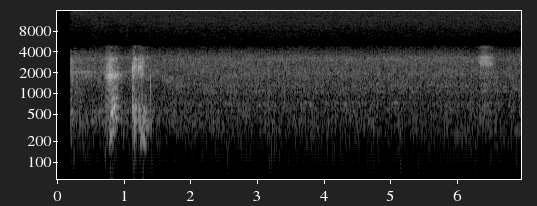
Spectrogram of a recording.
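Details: Two short, sharp cough bursts close together, then a faint third one, from a cat in a quiet room; the owner says the cat coughs along when the owner coughs: cat cough.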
